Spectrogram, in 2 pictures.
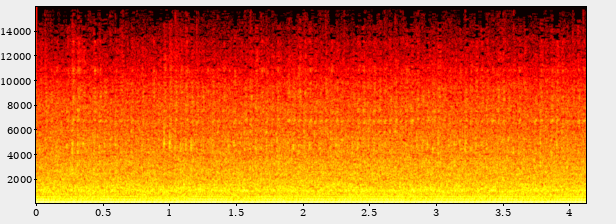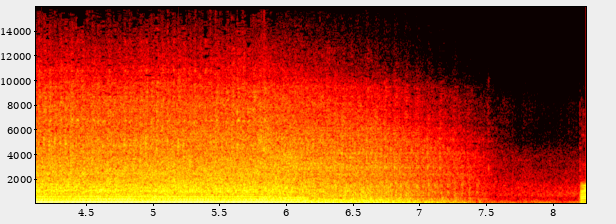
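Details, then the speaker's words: Toro Recycler XT675 mower with Kohler engine: steady drone for six seconds, then revs sag and it dies. Fuel starvation means fuel fills the carburetor bowl too slowly, so it stalls after a bit. "you're running it right drains all the gas doesn't have time to catch up because the fuel is taking so long to fill the bowl and it stalls after it's sitting for a bit"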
